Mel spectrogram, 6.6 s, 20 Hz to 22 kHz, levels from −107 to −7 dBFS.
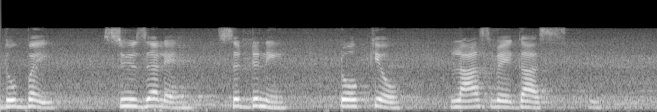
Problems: constant background noise, echo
